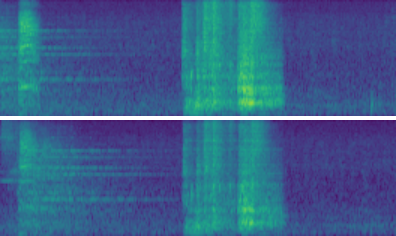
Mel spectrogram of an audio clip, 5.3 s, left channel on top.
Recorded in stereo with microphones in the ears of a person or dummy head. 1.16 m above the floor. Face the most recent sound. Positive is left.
turn(degrees=65)  # may be behind; listen again after turning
